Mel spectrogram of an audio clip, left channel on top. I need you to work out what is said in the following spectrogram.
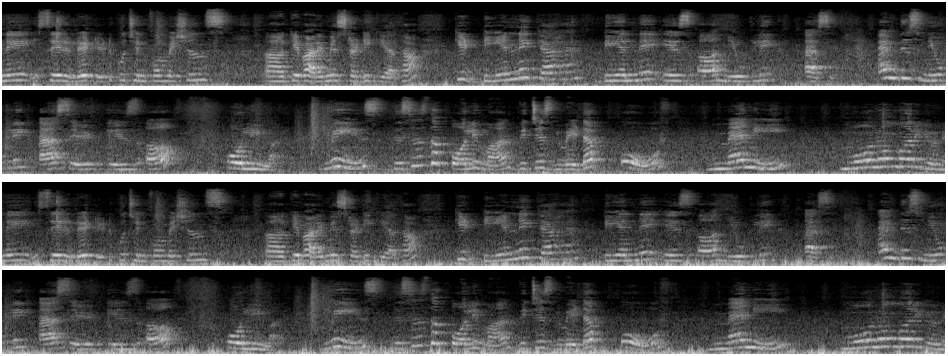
से रिलेटेड कुछ इंफॉर्मेशंस के बारे में स्टडी किया था कि डीएनए क्या है. DNA is a nucleic acid and this nucleic acid is a polymer. Means this is the polymer which is made up of many monomer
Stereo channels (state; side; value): normal; both; correlation 0.57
